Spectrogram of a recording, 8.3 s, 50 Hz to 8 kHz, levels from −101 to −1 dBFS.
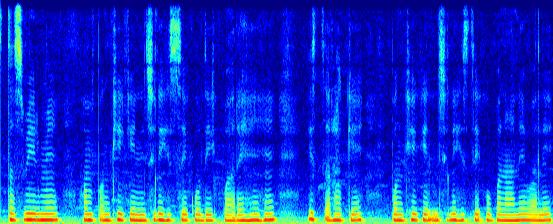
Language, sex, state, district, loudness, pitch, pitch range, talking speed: Hindi, female, Bihar, Kishanganj, -23 LUFS, 205 Hz, 200-215 Hz, 165 wpm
